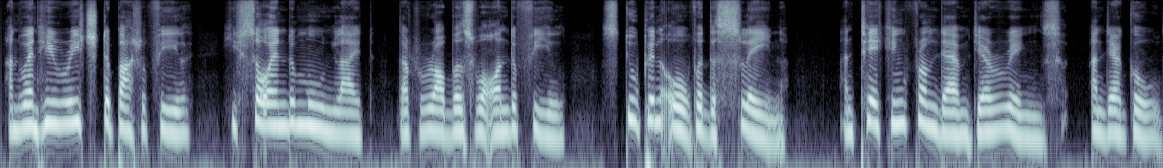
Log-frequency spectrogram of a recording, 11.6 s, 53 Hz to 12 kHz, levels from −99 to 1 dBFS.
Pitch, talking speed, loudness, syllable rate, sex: 180 Hz, 160 wpm, -17 LUFS, 3.9 syllables/s, female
